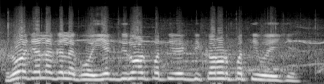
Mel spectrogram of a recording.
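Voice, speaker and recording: A man's voice: very high voice, fairly quick, a crowd in the background, noisy background. A stand-up comedian from Gujarat, a man, telling jokes and acting out the people in them. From Gujarat, India. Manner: animated storytelling, acts out the people in his jokes.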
